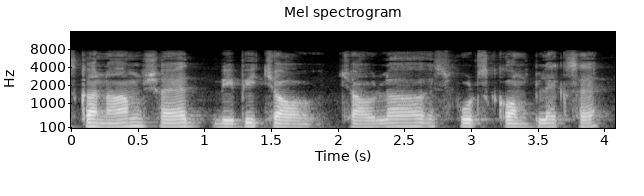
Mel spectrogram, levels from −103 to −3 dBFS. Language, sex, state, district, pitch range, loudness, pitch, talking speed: Hindi, male, Madhya Pradesh, Bhopal, 120-130 Hz, -22 LUFS, 125 Hz, 130 wpm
